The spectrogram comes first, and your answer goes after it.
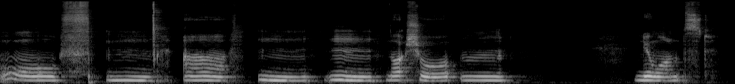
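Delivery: very slow, umming, uncertain, put-on drawl. Speaker describes a celebrity's tone of voice, mimicking Dawn French's hesitant tone. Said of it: "she's using the tone of voice that is".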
